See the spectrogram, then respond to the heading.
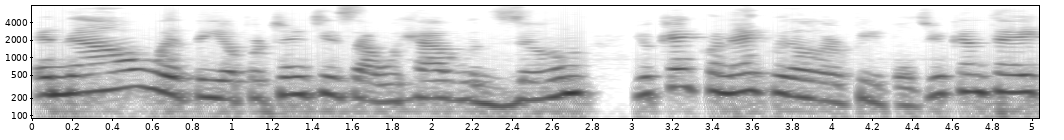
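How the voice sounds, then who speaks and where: Speaking with a slight Spanish accent, a woman has a fairly high pitch, a dark, mellow tone and lively intonation. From Mexico, Torreón. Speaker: entrepreneur, restaurant founder. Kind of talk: online panel Q&A. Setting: video call. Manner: halting, many repetitions.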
